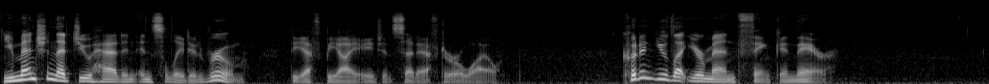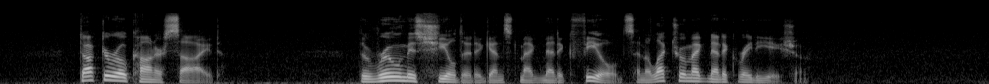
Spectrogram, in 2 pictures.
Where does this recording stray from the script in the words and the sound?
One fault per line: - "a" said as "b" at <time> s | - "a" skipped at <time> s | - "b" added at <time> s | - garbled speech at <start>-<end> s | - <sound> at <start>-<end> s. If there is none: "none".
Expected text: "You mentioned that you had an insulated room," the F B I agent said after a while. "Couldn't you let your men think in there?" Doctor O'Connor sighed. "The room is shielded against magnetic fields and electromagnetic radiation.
none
